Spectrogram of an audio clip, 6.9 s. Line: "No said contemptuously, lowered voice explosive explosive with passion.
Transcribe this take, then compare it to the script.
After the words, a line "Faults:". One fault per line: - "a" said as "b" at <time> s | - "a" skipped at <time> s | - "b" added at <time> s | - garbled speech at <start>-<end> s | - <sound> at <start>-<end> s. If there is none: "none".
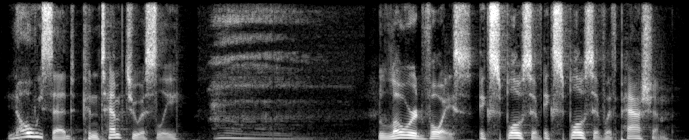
"No said contemptuously, lowered voice explosive explosive with passion.
Faults:
- sigh at 2.1-3.6 s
